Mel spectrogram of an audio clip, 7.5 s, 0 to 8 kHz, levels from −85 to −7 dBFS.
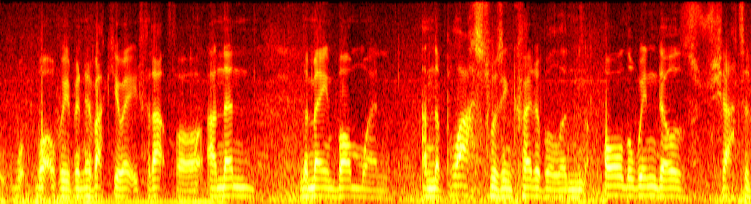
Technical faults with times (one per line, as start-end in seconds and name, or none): none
